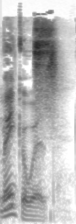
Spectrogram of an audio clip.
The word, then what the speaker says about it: Mankiewicz: How do you say it? Mankiewicz? – Mankiewicz. Just Mankiewicz.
